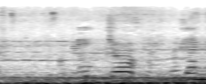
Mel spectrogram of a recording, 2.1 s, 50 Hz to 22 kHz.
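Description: Steady low rumble of a 101-passenger aerial ropeway gondola cabin travelling along its cable, under an announcement over the cabin loudspeaker.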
